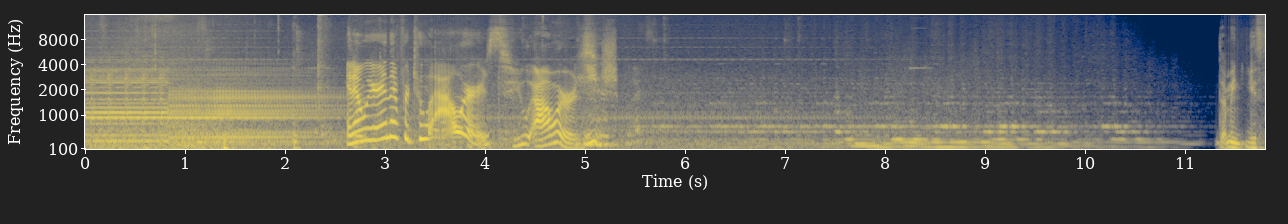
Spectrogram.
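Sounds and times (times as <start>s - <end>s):
MRI scanner humming during a brain scan: 0.0s - 9.2s
speech: 2.6s - 5.4s, 11.4s - 11.7s.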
